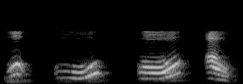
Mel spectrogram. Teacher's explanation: होठों का आकार गोल हो जाता है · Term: वृताकार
